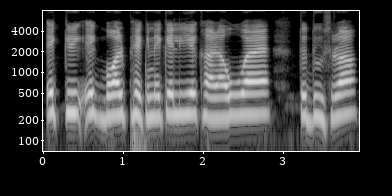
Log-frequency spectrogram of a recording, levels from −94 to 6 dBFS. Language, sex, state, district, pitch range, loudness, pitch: Hindi, female, Chhattisgarh, Raipur, 225-250 Hz, -17 LUFS, 240 Hz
